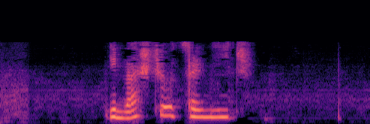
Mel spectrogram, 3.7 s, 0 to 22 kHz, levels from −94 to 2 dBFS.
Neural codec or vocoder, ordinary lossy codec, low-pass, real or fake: codec, 16 kHz in and 24 kHz out, 0.6 kbps, FireRedTTS-2 codec; MP3, 24 kbps; 5.4 kHz; fake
